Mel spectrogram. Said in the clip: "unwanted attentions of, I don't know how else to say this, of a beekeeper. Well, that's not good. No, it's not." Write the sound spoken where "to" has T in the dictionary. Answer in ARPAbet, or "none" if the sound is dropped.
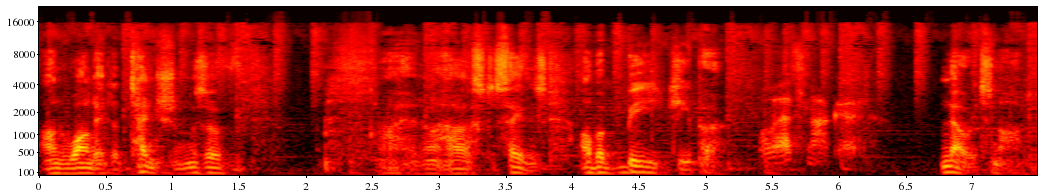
T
